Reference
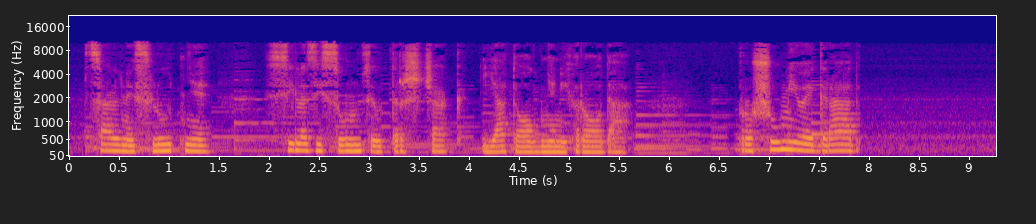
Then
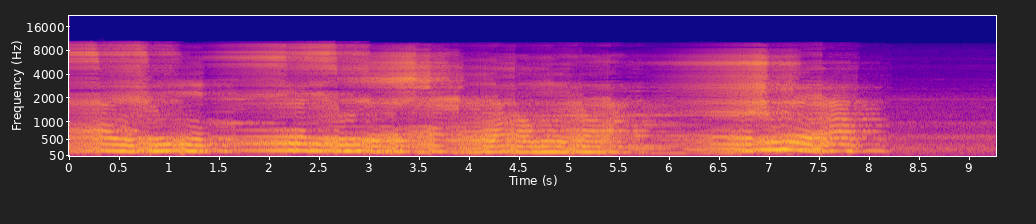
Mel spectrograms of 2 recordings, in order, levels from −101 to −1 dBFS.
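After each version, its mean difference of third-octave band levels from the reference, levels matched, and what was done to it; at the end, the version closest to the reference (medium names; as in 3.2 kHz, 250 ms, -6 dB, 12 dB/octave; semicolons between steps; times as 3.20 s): 7.0 dB: reverse spectral sustain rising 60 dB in 2.01 s; low-pass 6.5 kHz 12 dB/octave; in parallel at -2 dB: compression, threshold -37 dBFS, peak gain reduction 16 dB; on the sum: gated-style reverb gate 360 ms rising, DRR 8.5 dB; trim +3.5 dB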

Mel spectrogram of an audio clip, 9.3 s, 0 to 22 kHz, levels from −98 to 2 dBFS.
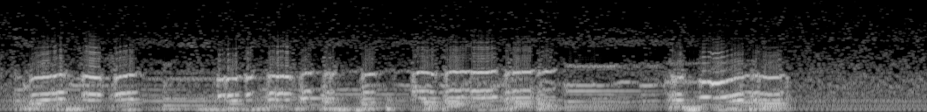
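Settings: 9.5 dB: spectrum inverted on a logarithmic axis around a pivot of 480 Hz; hum notches 50/100/150/200/250/300/350/400/450/500 Hz; in parallel at +2.5 dB: compression, threshold -44 dBFS, peak gain reduction 19.5 dB; on the sum: saturation -17 dBFS, distortion -24 dB; trim +6.5 dB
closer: first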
